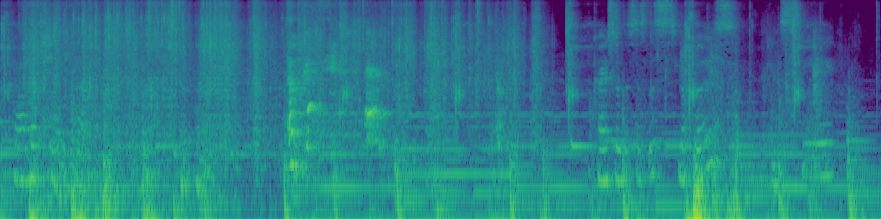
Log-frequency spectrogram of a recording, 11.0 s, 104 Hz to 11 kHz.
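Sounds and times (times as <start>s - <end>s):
plastic bag crinkling: 0.0s - 7.3s.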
